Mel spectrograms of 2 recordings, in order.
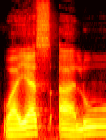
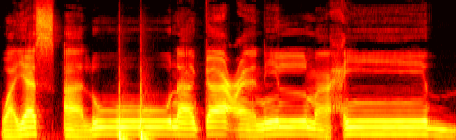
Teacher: huruf tersebut baca panjang Makanya lu dibaca panjang mad thi'i wa'alu mad thii panjangnya itu dua harakat dua harakat itu untuk lebih mempermudah kita dalam belajar kira-kira temponya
